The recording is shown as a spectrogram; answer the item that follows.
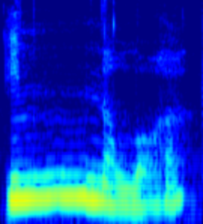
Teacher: نون پر غنہ، نون light, آگے لام جلالہ ہیوی اور اس کے بعد ہا لائٹ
